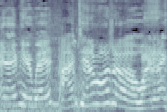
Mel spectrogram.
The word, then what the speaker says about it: Tana Mongeau: I'm Tana Mongeau. Why did I say it like that? Why did I say it? Tana Mongeau. It's Tana Mongeau.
